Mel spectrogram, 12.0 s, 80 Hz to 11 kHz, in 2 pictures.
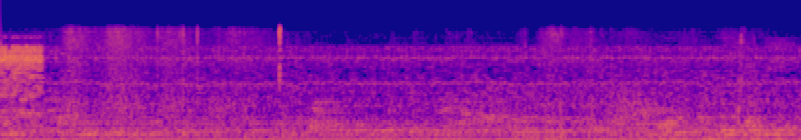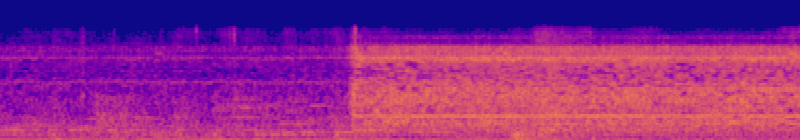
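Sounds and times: low hum: 0.0s - 12.0s
mechanical whir with faint whine: 0.0s - 12.0s.

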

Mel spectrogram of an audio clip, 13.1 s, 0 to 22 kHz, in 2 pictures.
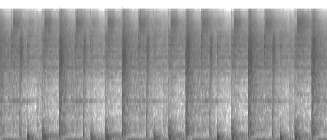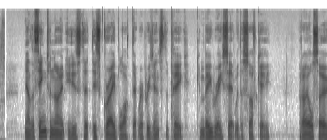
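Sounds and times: recorded drum beat: 0.0s - 6.7s.

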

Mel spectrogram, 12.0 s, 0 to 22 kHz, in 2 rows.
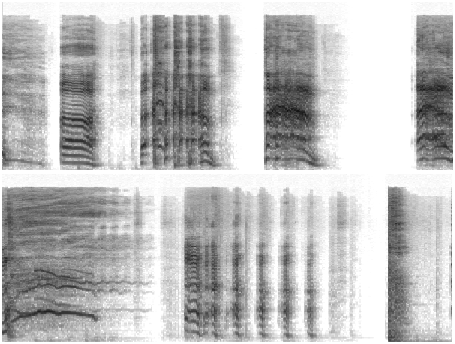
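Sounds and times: man laughing: 6.0s - 7.7s, 8.4s - 10.3s.

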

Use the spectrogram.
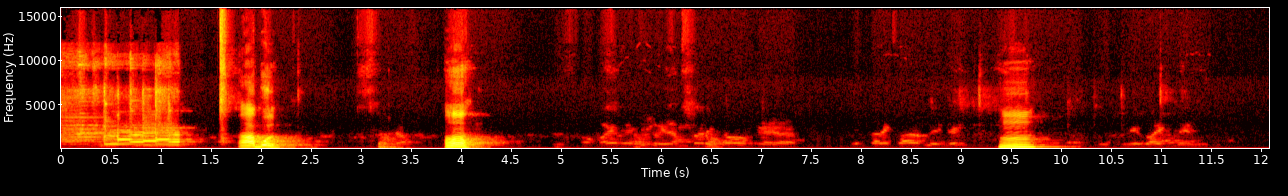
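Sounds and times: mobile phone ringtone melody: 0.0s - 1.4s.

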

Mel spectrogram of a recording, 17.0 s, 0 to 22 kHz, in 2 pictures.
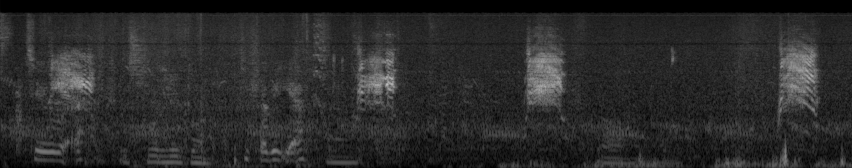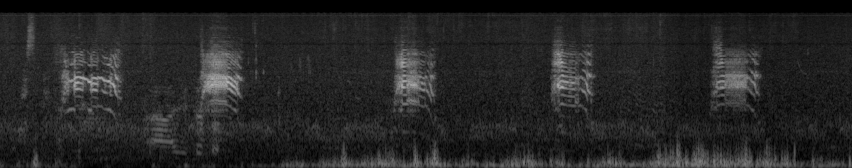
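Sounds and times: leopard cub crying: 3.6s - 4.0s, 5.2s - 5.7s, 7.8s - 8.3s, 9.1s - 9.8s, 10.5s - 11.0s, 12.4s - 12.9s, 14.0s - 14.5s, 15.6s - 16.2s.

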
